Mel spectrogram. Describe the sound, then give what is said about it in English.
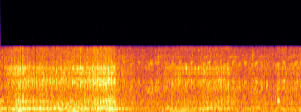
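A car engine idles in the rain with a steady rumble, then the sound drops off after a couple of seconds as the car drives away, leaving a quieter continuous background noise. “When the car had gone, he released me.”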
